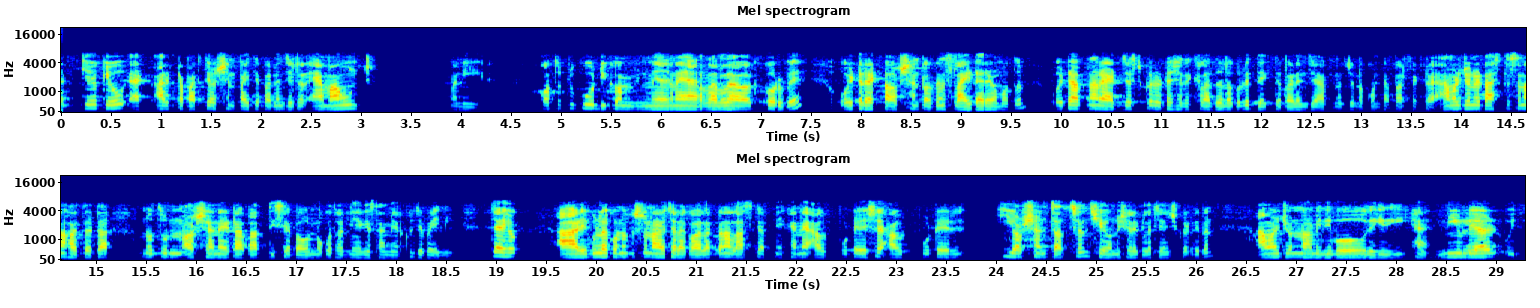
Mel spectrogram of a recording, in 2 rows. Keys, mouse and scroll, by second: 24.7 click.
